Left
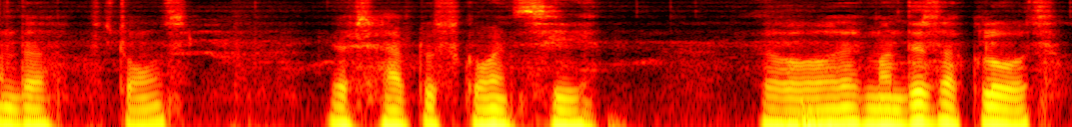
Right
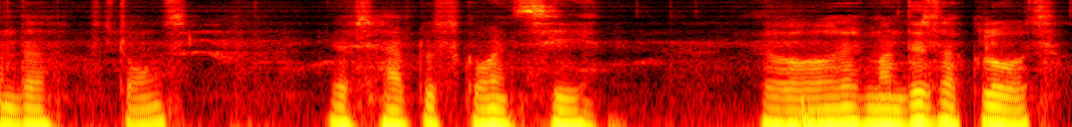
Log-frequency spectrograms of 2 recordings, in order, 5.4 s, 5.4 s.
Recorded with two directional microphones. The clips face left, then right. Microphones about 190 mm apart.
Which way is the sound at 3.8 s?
45° left (ahead or behind).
